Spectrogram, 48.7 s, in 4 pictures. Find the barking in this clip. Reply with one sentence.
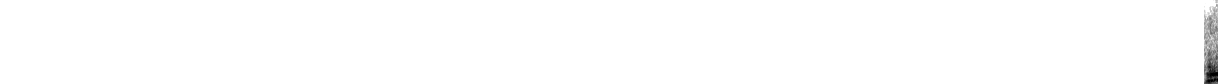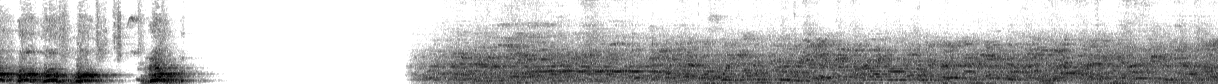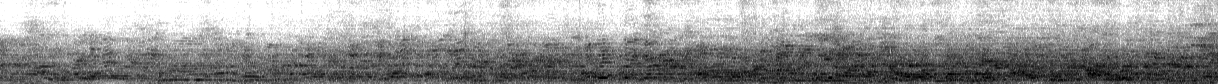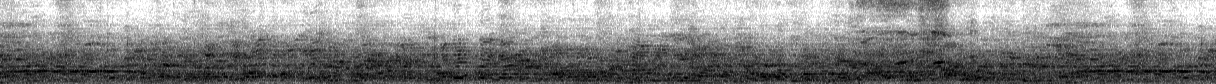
You can hear the barking from 12.1 to 14.1 s and from 45.0 to 46.9 s.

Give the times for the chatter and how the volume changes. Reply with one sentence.
The chatter can be heard from 16.2 to 48.6 s, getting louder.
